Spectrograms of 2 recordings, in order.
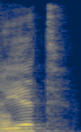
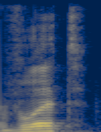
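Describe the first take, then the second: First: Vliet said with a long EE, VLEET; pronunciation demo. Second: Vlit said with a short I; pronunciation demo. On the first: Host showing readings of a surname, Vliet as VLEET. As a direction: say Vliet to rhyme with fleet. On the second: Host showing readings of a surname, Vlit with short I. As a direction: say Vlit to rhyme with slit. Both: Shown as a demonstration. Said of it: "how he goes V L I E T".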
